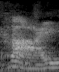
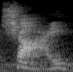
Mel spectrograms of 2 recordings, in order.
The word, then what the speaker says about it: chi: So chi-square is pronounced chi, even though it looks like chai.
